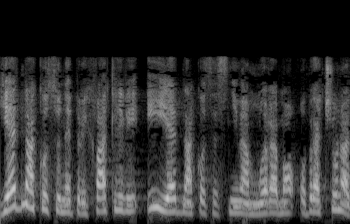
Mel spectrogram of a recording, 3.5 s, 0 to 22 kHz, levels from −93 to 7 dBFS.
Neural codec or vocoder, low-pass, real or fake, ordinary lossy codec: none; none; real; none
